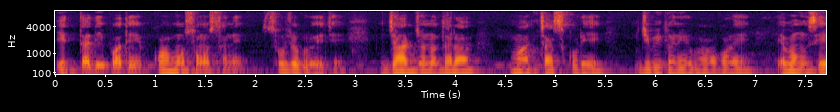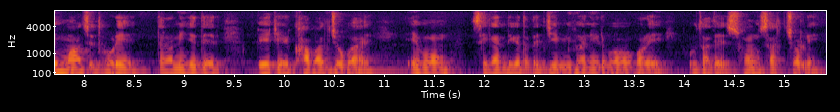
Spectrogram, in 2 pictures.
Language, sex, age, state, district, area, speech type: Bengali, male, 30-45, West Bengal, Purba Medinipur, rural, spontaneous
